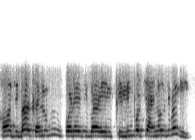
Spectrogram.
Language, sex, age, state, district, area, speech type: Odia, female, 30-45, Odisha, Cuttack, urban, conversation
